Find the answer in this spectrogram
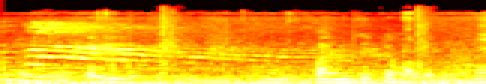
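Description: A child's voice talking, its pitch falling slowly over about the first second, over a steady low hum.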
